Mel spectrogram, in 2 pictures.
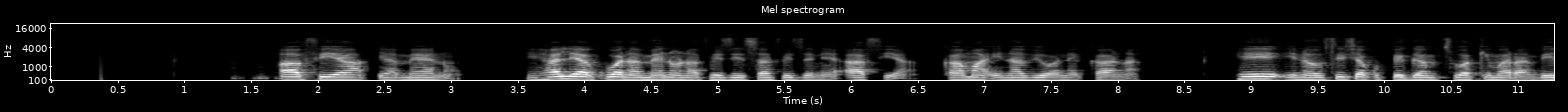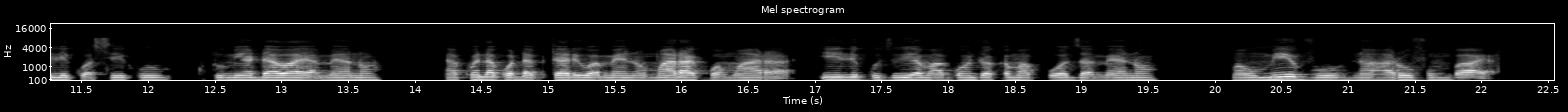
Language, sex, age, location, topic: Swahili, male, 18-24, Nairobi, health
